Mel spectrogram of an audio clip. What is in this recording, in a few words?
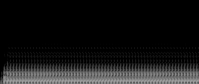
Instrument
